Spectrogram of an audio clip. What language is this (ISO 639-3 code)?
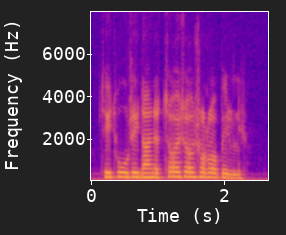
fin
